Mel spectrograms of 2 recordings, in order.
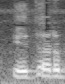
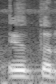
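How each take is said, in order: First: A vowel is inserted between the final consonants. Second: The final consonants are said together without vowel. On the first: The speaker calls it wrong. "इतर इतर बोला जाता है, तो ये गलती है" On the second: The speaker calls it right. "तो लिहाजा इत्र लफ्ज़ होगा"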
